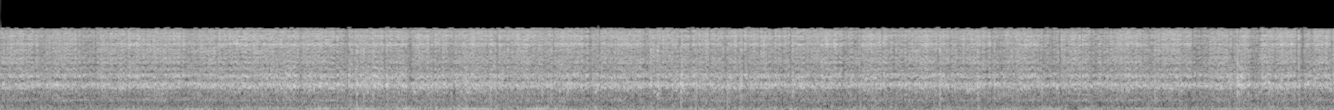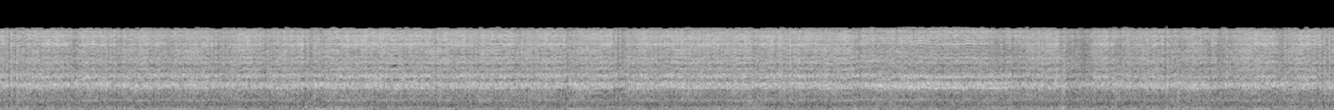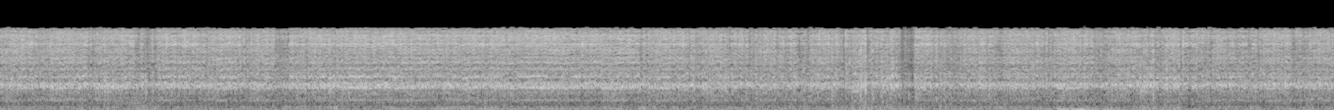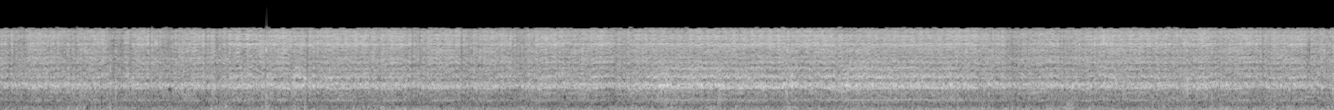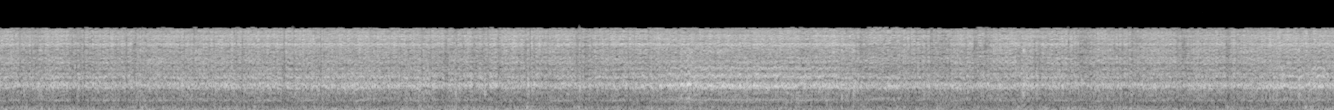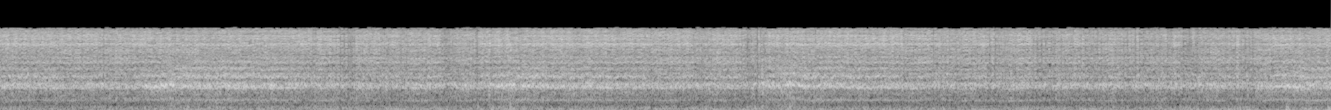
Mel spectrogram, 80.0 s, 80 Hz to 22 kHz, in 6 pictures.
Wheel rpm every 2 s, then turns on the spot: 110, 120, 110, 110, 120, 110, 110, 120, 120, 120, 110, 120, 120, 110, 120, 110, 110, 110, 120, 120, 120, 120, 110, 110, 110, 110, 110, 110, 120, 110, 120, 120, 120, 110, 110, 110, 110, 120, 120, 110.
none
